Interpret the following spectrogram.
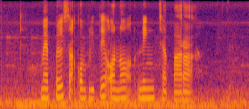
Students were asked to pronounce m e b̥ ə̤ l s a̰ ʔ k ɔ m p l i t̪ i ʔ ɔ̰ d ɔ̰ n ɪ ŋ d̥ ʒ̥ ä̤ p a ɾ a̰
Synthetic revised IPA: m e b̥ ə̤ l s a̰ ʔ k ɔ m p l i t̪ e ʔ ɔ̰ n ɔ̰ n ɪ ŋ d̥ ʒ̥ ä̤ p a ɾ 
